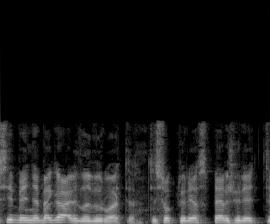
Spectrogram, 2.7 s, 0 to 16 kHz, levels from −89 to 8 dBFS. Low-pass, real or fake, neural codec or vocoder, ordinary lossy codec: 7.2 kHz; real; none; AAC, 48 kbps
